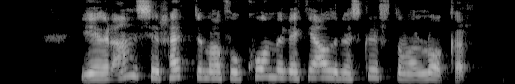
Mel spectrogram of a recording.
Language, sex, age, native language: Icelandic, female, 70-79, Icelandic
